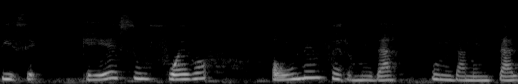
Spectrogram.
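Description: A woman speaks very slowly, with long, frequent pauses and lively intonation. Her fairly high voice is somewhat breathy with a dark, mellow tone. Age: 50s. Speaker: religious program host, theology graduate. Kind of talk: lecture.

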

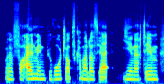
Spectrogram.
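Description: Dry and close with no echo, the audio captures speech delivered at a moderate pace. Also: woman. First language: not German (speaking German). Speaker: podcast co-host and producer. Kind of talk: casual chat.

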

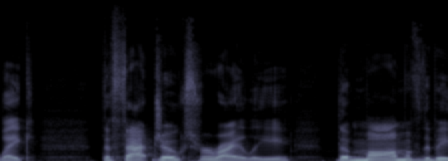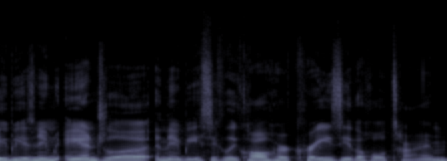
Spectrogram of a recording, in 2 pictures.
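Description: A woman with a normal speaking voice talks at a fairly quick pace, medium in pitch and lively in intonation, on a very clean recording with a silent background. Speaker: podcast co-host. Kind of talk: casual chat.

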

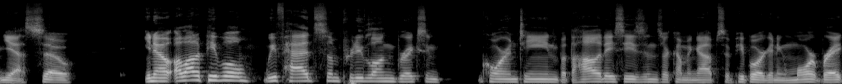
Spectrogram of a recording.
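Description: With lively intonation and a plain, everyday voice, a man talks at medium pitch and a moderate pace in a dry, close sound with no echo. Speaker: podcast host. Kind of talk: casual chat.

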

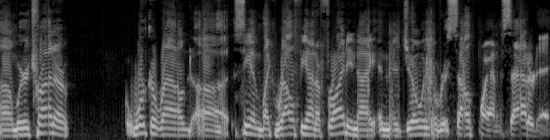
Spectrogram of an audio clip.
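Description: A man with an American accent talks in a normal speaking voice, fairly high in pitch, with ordinary pitch variation, very even loudness and a moderate pace. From US Northeast. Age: 40s. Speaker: podcast host. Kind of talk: casual chat. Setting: phone call.

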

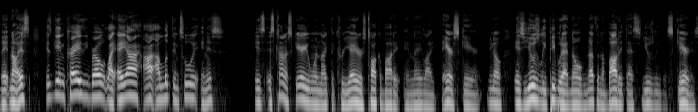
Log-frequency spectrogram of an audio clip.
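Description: An American-accented man has an unremarkable speaking voice at medium pitch, lively intonation and a moderate pace. The sound is dry and close with no echo, on a very clean recording with a silent background. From Detroit, Michigan. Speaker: professional football player. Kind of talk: casual chat.

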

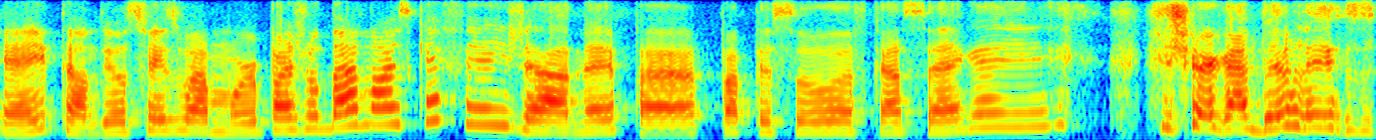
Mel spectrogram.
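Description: A shrill woman's voice with lively intonation. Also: fairly high pitch for a woman, moderate pace. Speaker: old schoolmate organizing reunion. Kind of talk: casual group chat.

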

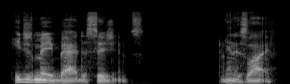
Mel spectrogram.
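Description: Over a quiet background, a man with a plain, everyday voice speaks at a moderate pace and a fairly low pitch, with ordinary pitch variation. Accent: American. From Southern California (San Bernardino). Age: 30s. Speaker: Air Force veteran and motivational speaker. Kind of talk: casual interview chat.

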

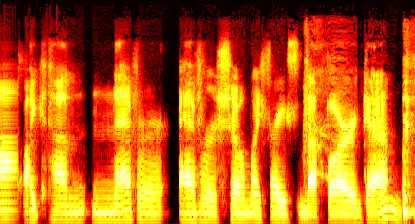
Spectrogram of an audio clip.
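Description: In an Irish accent, a man with a medium pitch speaks at a very slow pace in a flat monotone, his loudness very even against a quiet background. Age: 20s. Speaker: podcast guest. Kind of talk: casual chat.

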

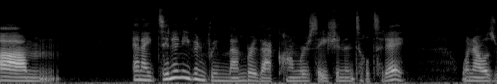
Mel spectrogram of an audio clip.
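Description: A woman's unremarkable speaking voice with an American accent, fairly low in pitch, at a moderate pace, on a very clean recording with a silent background. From New Jersey. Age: 20s. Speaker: podcast host. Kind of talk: personal monologue.

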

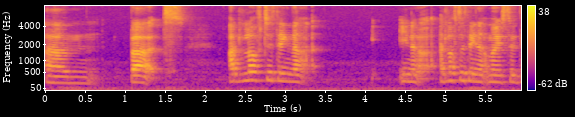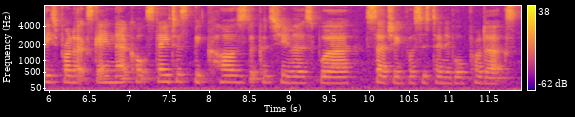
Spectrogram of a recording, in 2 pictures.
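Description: Noticeable background noise sits behind a woman talking at a medium pitch. She goes at a fairly slow pace with ordinary pitch variation. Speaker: fashion reporter. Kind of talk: casual interview chat. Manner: casual, hesitant with fillers.

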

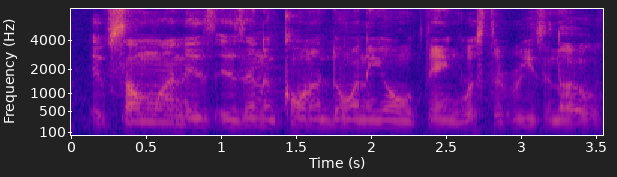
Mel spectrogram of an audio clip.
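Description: A man with a normal speaking voice talks at a moderate pace, his fairly low pitch following fairly even intonation. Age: 30s. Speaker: poet and vegan childhood friend of host. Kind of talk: casual chat.

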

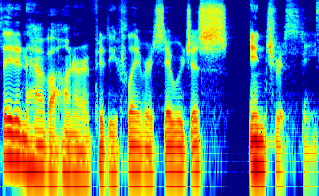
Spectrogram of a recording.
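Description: A very clean recording with a silent background, in an American accent. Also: man. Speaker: family podcast host. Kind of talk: casual chat. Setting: studio.

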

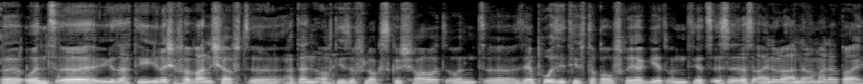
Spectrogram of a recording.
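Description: A man talks at a moderate pace, with hardly any pauses. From Koblenz, Germany. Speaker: travel vlogger. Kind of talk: casual chat.

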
